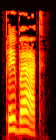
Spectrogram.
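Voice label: "pay back", British English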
